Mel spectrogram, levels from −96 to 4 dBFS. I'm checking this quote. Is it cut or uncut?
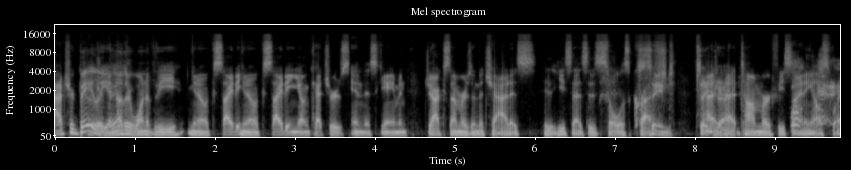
cut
